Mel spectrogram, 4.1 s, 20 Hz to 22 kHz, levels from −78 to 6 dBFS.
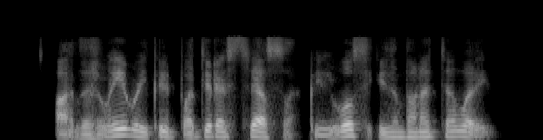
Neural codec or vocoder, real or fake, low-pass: codec, 16 kHz, 0.5 kbps, FreqCodec, larger model; fake; 7.2 kHz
